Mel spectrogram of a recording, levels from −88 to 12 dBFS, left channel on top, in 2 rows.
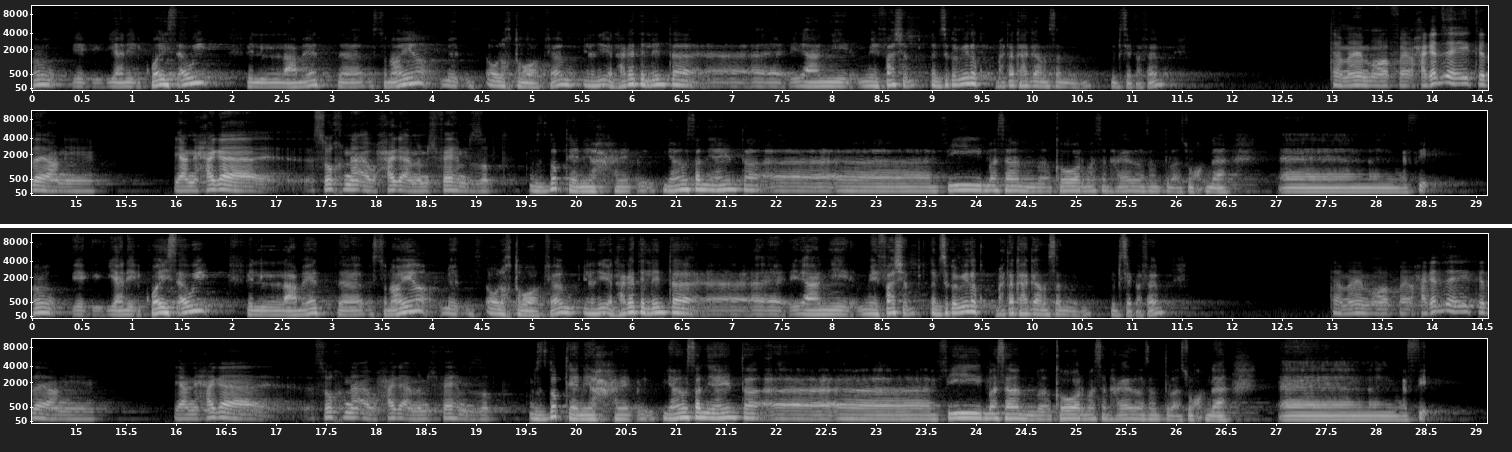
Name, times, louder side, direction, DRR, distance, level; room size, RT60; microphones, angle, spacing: voice 1, 0.0-1.8 2.1-11.3 19.5-26.7 27.0-28.5, right 2 dB, 50° right, 0.8 m, -27 dB
voice 2, 13.0-15.2 16.0-19.1, left 3 dB, 65° left, 0.8 m, -28 dB
25.0 x 25.0 x 9.4 m
head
